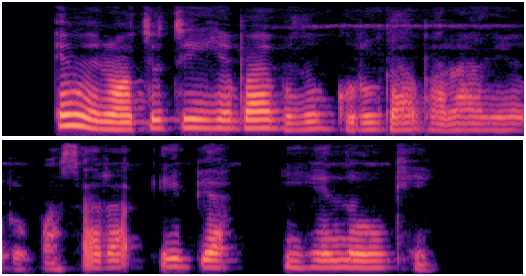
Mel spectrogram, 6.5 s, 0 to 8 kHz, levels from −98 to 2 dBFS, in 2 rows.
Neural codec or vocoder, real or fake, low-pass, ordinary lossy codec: codec, 16 kHz, 4 kbps, FreqCodec, larger model; fake; 7.2 kHz; none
